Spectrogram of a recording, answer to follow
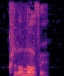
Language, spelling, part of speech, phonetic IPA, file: Polish, klonowy, adjective, [klɔ̃ˈnɔvɨ], Pl-klonowy.ogg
